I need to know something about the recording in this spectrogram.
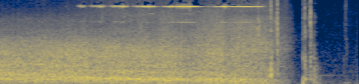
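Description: A car engine rumbles as a vehicle drives over a rough road.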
